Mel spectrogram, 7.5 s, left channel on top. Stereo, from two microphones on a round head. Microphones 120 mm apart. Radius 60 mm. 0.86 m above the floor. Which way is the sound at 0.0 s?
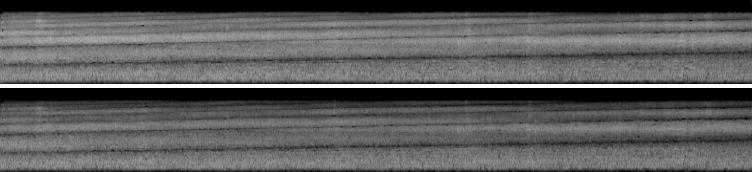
70° left (ahead or behind).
